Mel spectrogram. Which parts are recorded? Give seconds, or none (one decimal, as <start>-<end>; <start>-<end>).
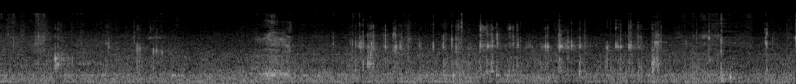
1.8-3.0; 3.5-4.8; 5.9-6.7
